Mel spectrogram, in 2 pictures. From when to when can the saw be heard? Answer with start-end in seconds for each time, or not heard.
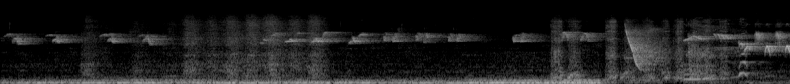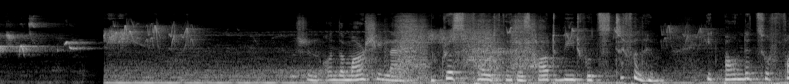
0.8-3.4, 5.5-7.5, 11.7-13.4.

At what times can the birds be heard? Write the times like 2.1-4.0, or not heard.
0.0-15.7.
